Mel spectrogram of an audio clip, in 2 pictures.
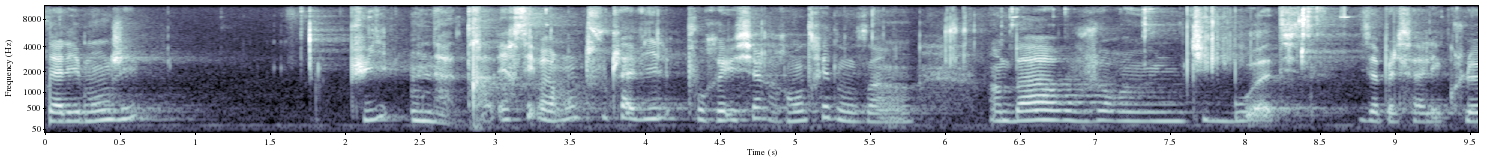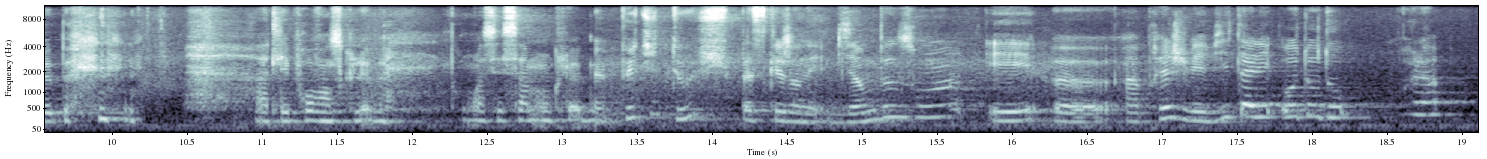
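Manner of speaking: soft, hushed whisper. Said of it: "il faut que je parle plus doucement".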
